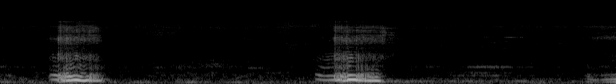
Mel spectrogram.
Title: 30 Seconds of a Rescue Puppy Snoring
